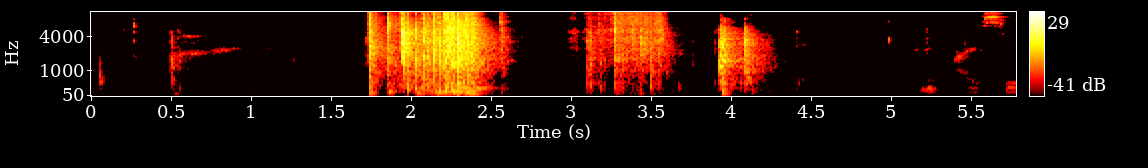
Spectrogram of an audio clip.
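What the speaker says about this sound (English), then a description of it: "now I'm going to shuffle and I concentrate on my questions" Tarot cards being shuffled by hand, several crisp riffling bursts with brief pauses between them, close and clear, with faint soft sounds in the gaps.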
